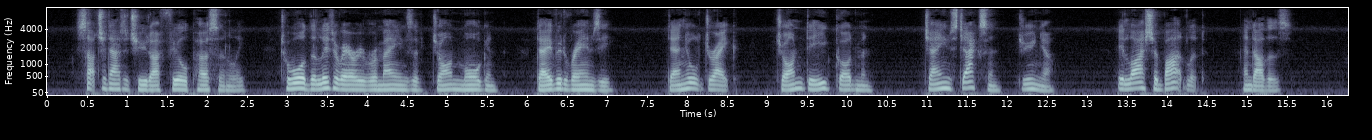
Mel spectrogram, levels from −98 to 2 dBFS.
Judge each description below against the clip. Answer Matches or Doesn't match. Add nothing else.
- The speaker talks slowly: Matches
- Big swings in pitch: Doesn't match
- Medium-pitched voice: Doesn't match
